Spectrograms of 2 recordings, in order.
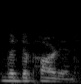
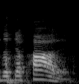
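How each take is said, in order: First: It is said in a neutral, general accent. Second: It is said in a local Boston accent.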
